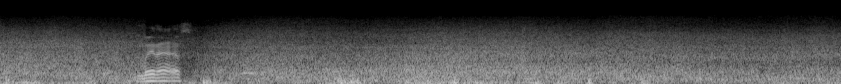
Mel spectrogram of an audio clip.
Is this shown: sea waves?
yes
